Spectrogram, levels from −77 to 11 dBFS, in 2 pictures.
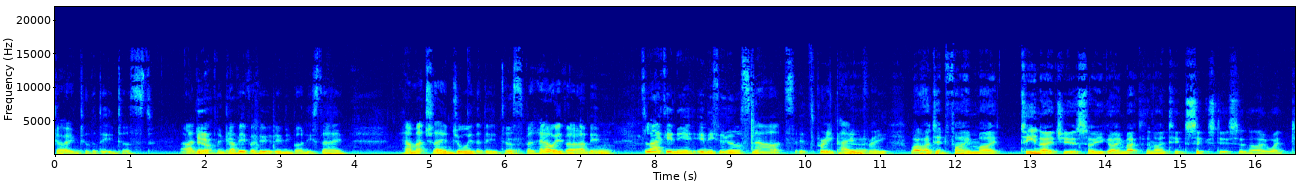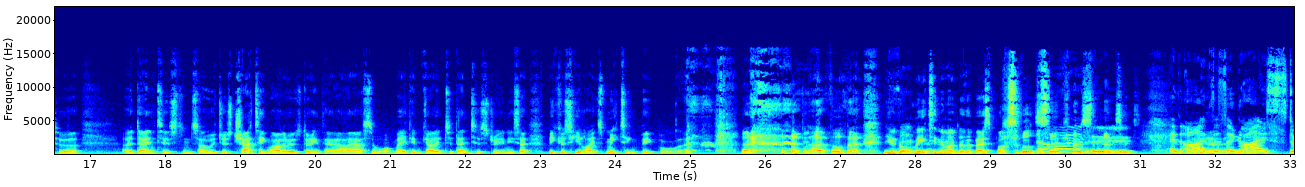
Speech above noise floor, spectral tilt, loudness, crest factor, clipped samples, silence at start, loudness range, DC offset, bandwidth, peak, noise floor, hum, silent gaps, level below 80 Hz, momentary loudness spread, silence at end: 20 dB; -5.5 dB/octave; -18 LUFS; 14 dB; under 0.1%; 0 s; 5 LU; under 0.1%; 16.5 kHz; -4 dBFS; -38 dBFS; none; none; -44 dBFS; 11 LU; 0 s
